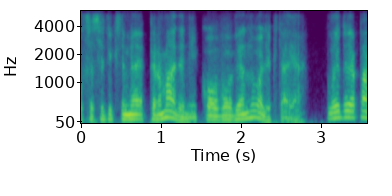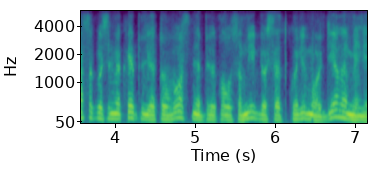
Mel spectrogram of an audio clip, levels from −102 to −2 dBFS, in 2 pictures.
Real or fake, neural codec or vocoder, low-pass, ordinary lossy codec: fake; codec, 16 kHz, 2 kbps, FreqCodec, smaller model; 5.4 kHz; Opus, 16 kbps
